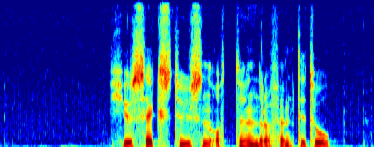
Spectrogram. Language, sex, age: Norwegian, male, 21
